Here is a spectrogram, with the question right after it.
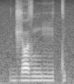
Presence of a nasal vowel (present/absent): absent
